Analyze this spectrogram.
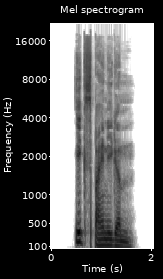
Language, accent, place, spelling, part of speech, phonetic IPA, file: German, Germany, Berlin, x-beinigem, adjective, [ˈɪksˌbaɪ̯nɪɡəm], De-x-beinigem.ogg
- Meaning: strong dative masculine/neuter singular of x-beinig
